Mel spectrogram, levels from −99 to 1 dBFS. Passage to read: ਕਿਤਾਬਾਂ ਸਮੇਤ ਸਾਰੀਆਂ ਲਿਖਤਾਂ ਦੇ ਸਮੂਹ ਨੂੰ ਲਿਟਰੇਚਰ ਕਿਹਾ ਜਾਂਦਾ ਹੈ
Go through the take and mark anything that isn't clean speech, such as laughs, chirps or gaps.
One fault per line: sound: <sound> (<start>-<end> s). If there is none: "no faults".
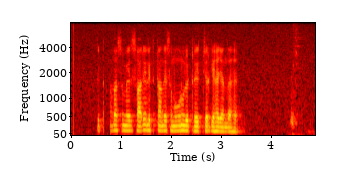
sound: dropout (0.6-0.8 s)
sound: whoosh (4.3-4.7 s)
